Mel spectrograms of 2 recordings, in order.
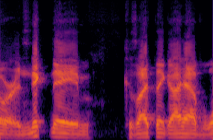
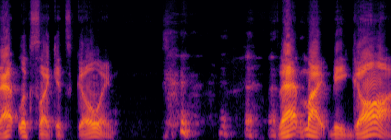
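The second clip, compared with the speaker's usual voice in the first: usual speaking voice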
